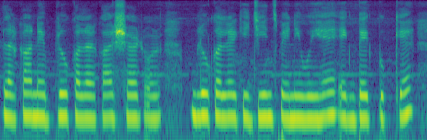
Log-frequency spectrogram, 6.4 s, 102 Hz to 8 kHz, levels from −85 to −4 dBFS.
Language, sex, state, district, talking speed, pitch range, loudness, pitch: Hindi, female, Arunachal Pradesh, Papum Pare, 170 wpm, 200-215 Hz, -17 LUFS, 210 Hz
